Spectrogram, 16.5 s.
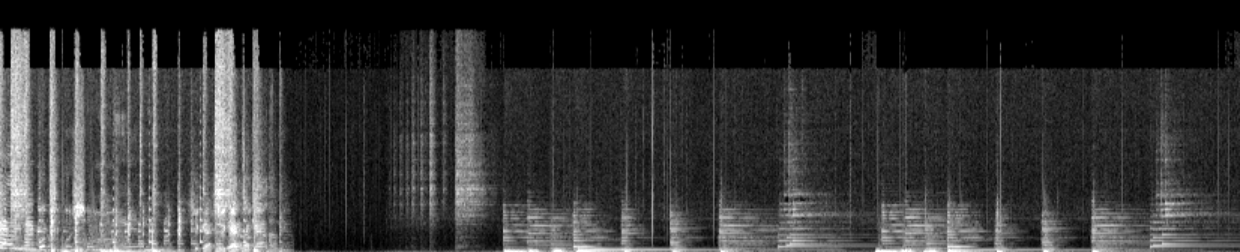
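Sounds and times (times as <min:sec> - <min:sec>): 
Jamaica funk soul breakbeat: 0:00.0 - 0:03.9, 0:05.2 - 0:10.0, 0:11.7 - 0:15.2.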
